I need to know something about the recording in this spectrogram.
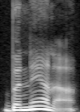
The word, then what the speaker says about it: banana: Banana, the first A is a schwa.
